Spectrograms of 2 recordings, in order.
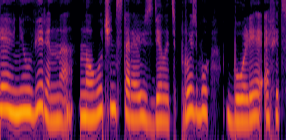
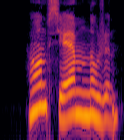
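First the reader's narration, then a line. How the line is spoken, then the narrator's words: Mocking reply. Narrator (Russian): насмешливо отвечает мужичок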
